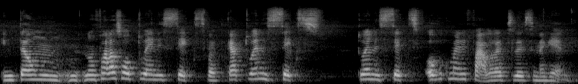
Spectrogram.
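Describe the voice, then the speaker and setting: A woman teaching English, explaining phrases slowly and having students repeat them. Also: medium pitch, slight background noise. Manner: drills phrases slowly, mixes English lines into Portuguese explanation. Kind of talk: classroom explanation.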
